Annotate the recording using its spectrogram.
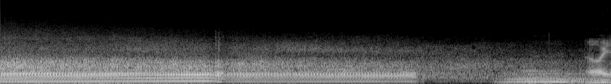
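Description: BMW Alpina B8 Gran Coupe's 4.4-litre twin-turbo V8 accelerating hard away, its note rising, dipping at an upshift about two seconds in and then rising again. The sound drops away about four seconds in, and a steadier engine note returns near the end.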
